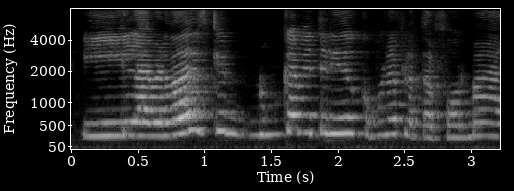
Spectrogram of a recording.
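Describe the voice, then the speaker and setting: Fairly quick speech from a woman, high in pitch. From Mexico. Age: 20s. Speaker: cosplayer and streamer. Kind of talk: casual chat.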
